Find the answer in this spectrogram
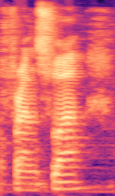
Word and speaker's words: François: el primer gobierno de franco o francois françois de hecho se pronuncia como françois mitterrand en 1981 a 1984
